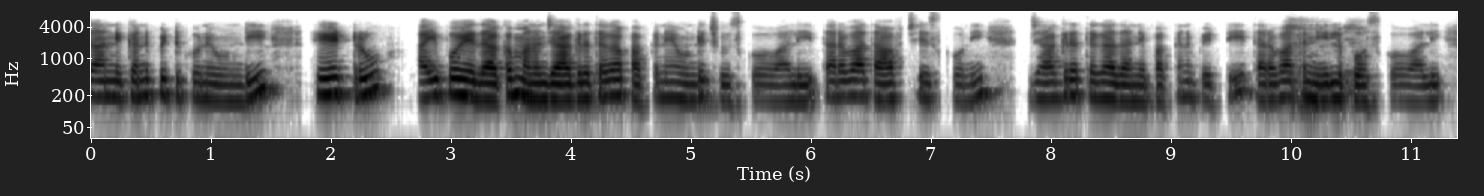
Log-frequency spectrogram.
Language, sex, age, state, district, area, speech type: Telugu, female, 30-45, Andhra Pradesh, Nellore, urban, spontaneous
